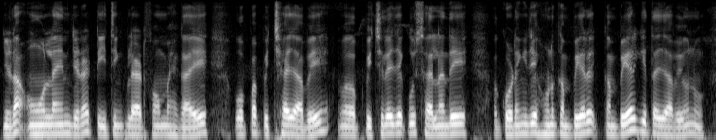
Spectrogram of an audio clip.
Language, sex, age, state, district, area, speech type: Punjabi, male, 60+, Punjab, Shaheed Bhagat Singh Nagar, urban, spontaneous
